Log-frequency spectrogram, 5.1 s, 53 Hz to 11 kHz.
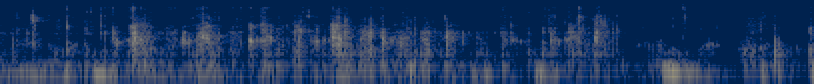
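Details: English Cream Golden Retriever dog crunching carrots from a bowl, captured on a Samsung Galaxy S10e phone: dense, rapid snapping bites and chewing crackle run almost continuously, with a brief quieter pause near the fourth second.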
